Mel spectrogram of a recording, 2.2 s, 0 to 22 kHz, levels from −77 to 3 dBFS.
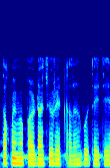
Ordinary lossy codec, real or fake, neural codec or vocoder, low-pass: Opus, 64 kbps; fake; codec, 16 kHz, 8 kbps, FunCodec, trained on Chinese and English, 25 frames a second; 5.4 kHz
